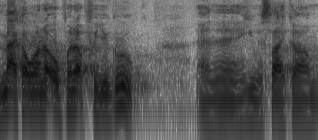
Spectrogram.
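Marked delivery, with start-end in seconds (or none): none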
